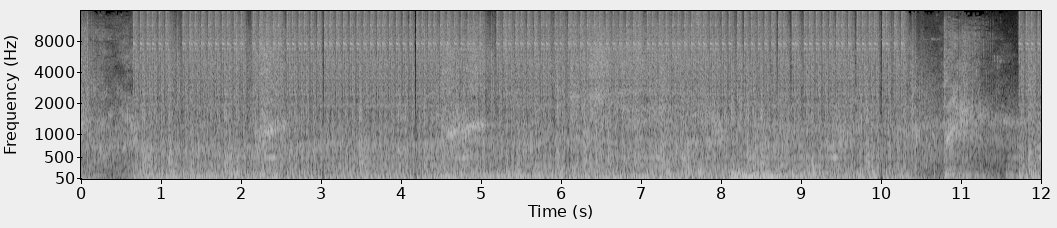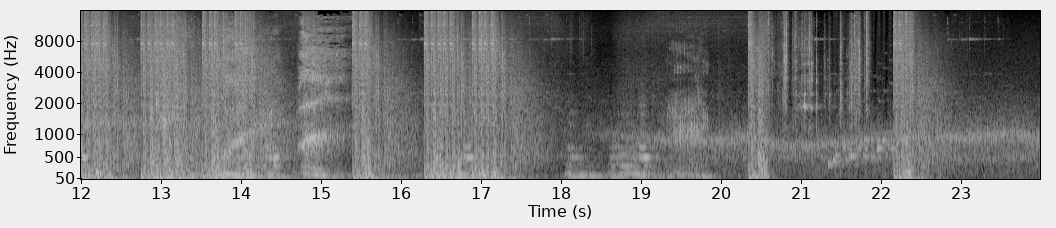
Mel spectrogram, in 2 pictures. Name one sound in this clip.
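Gunshots crack repeatedly in quick bursts.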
